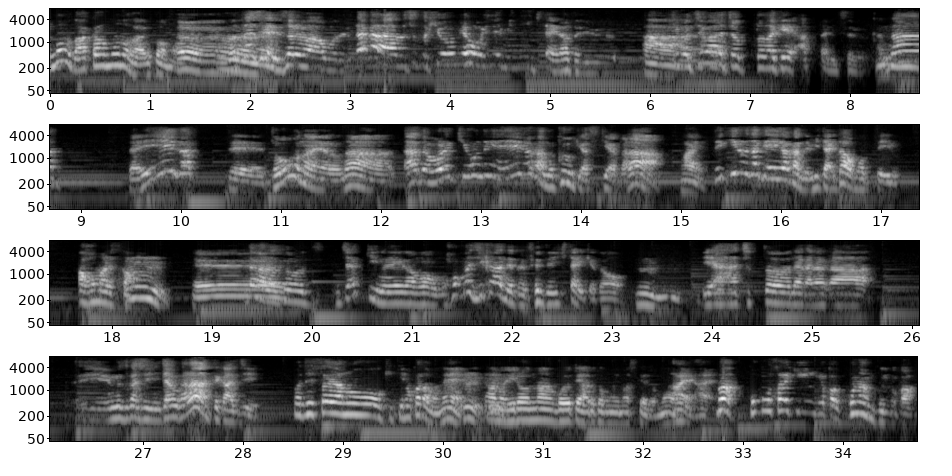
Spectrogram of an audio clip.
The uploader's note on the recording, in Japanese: 平成最後の更新に限ってとても音声悪いですが、よろしく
